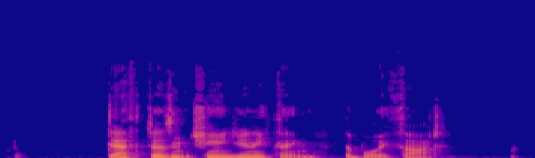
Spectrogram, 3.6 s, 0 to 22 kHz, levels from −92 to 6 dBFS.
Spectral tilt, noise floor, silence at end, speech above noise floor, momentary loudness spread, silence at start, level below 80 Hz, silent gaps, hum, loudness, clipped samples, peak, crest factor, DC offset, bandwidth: -6 dB/octave; -89 dBFS; 0.65 s; 56 dB; 11 LU; 0.7 s; -66 dBFS; none; none; -33 LUFS; under 0.1%; -14 dBFS; 22 dB; under 0.1%; 12 kHz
